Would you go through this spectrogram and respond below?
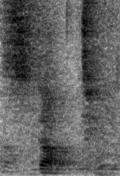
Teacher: Now p has no vibration. So because it has no vibration, it's pronounced with a t.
